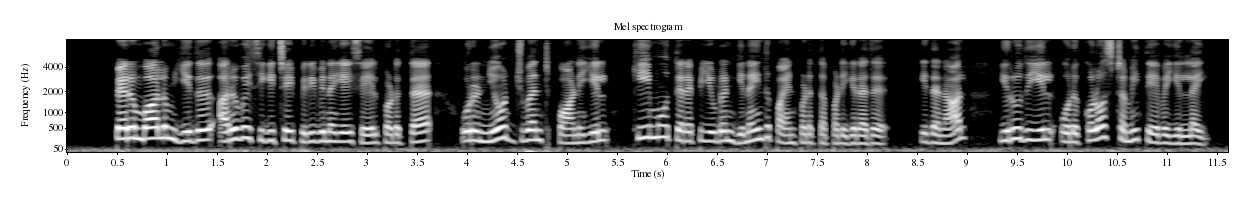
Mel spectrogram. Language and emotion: Tamil, neutral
